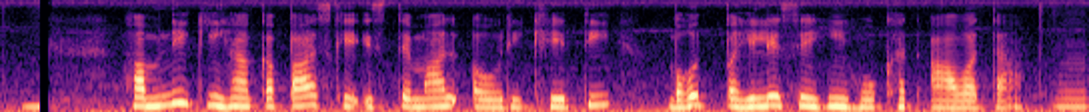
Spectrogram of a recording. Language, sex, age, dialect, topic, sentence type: Bhojpuri, female, 25-30, Southern / Standard, agriculture, statement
